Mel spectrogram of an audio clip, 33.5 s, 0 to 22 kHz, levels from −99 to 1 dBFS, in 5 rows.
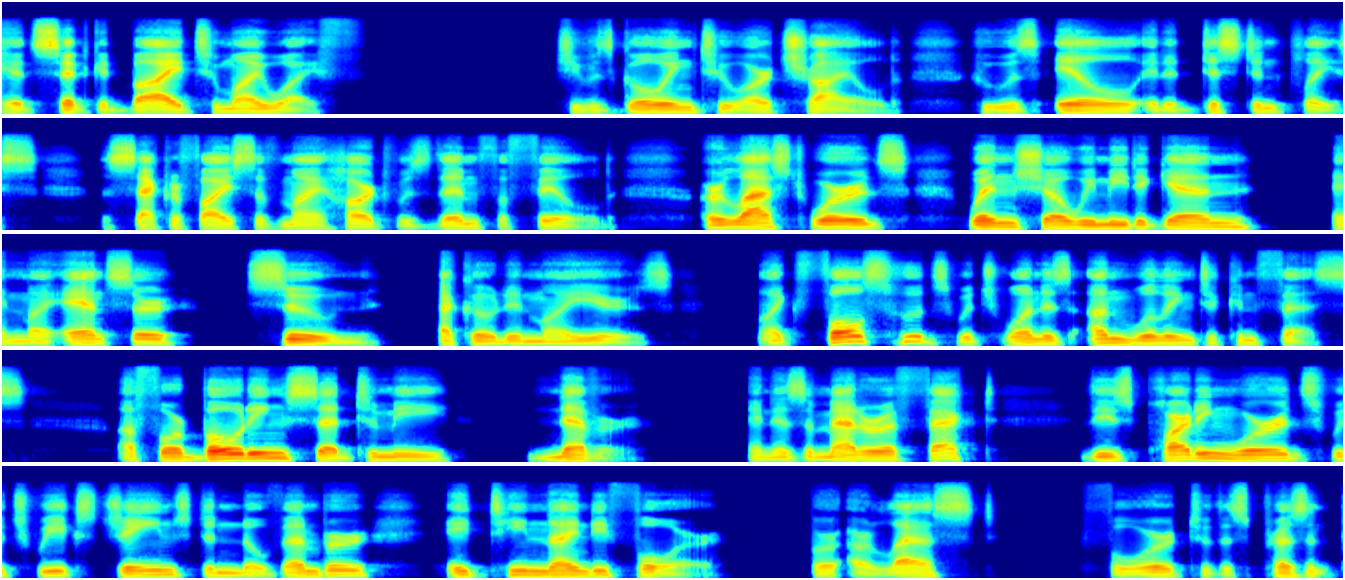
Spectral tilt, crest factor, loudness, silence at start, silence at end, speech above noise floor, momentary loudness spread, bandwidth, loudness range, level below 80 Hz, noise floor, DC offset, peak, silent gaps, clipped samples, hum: -4.5 dB/octave; 24 dB; -28 LUFS; 0 s; 0.1 s; over 62 dB; 15 LU; 12 kHz; 6 LU; -72 dBFS; under -90 dBFS; under 0.1%; -4 dBFS; none; under 0.1%; none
